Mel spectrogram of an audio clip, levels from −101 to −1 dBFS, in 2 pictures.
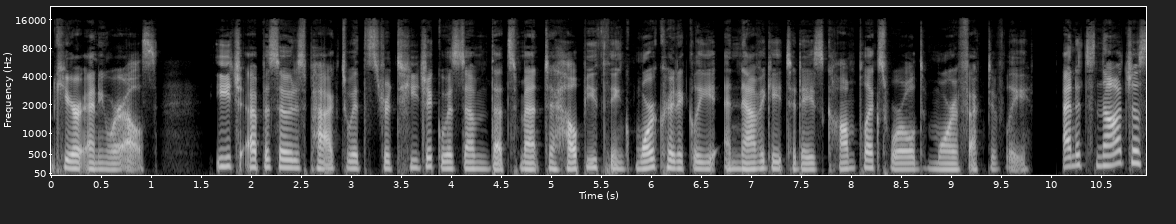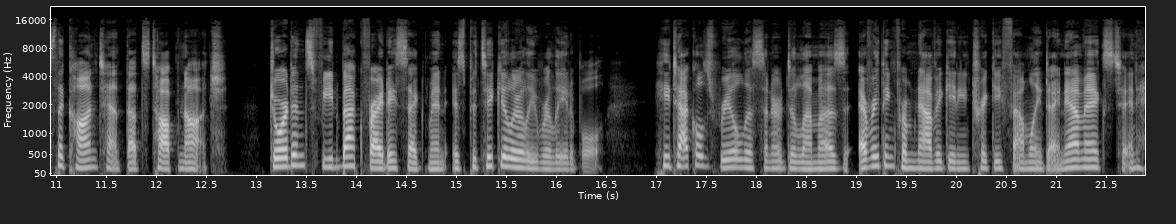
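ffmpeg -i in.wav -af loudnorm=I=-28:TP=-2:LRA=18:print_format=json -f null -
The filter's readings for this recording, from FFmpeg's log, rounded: "input_i" : "-28.5",
"input_tp" : "-10.2",
"input_lra" : "3.3",
"input_thresh" : "-38.8",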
